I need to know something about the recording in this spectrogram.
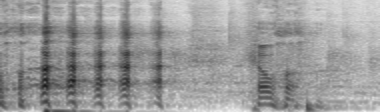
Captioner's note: laughter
